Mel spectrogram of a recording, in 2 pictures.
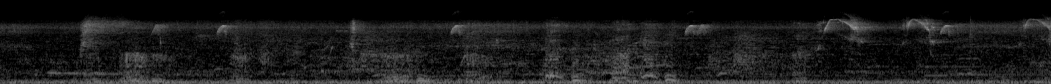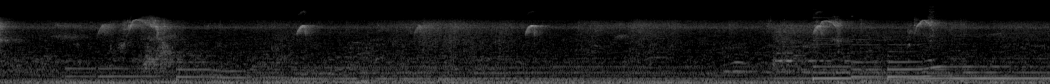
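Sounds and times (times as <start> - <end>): birds chirping: 9.1 - 21.0
arched high bird notes: 9.3 - 21.0.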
